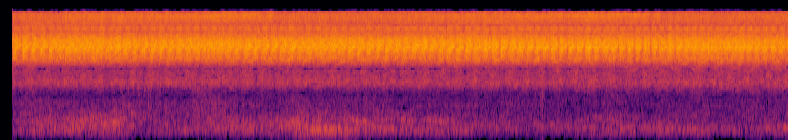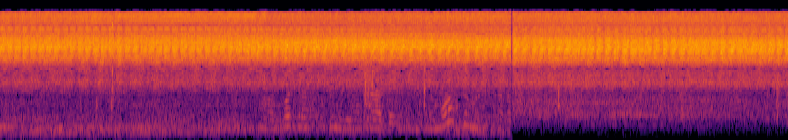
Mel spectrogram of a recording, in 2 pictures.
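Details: Cicada giving a continuous, shrill, high buzzing drone that holds steady throughout, with faint low rustles and knocks underneath near the end.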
